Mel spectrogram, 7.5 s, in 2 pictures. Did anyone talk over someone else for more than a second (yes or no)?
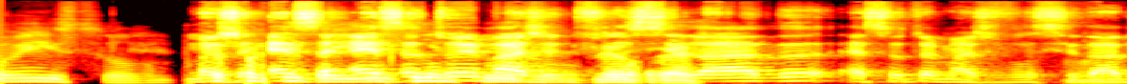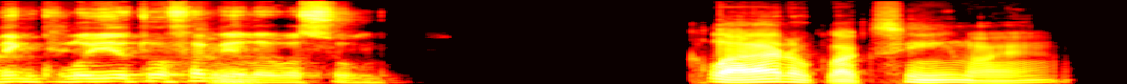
yes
